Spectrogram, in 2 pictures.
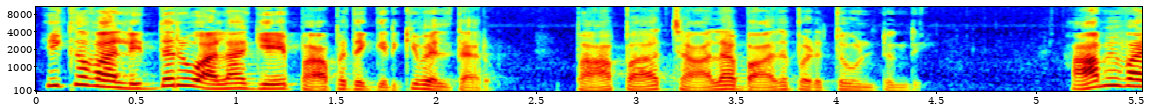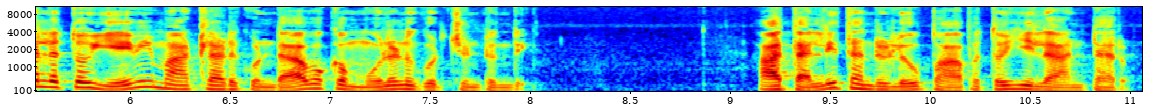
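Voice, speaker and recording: A man's voice: medium pitch, very animated, moderate pace. A man narrating a scripted moral story.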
